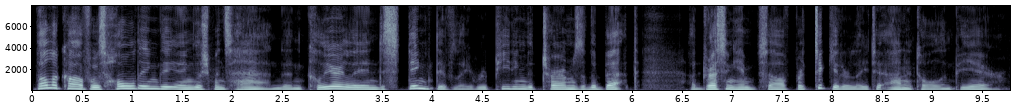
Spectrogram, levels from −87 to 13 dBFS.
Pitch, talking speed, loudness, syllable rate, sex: 155 Hz, 140 wpm, -17 LUFS, 4.8 syllables/s, male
